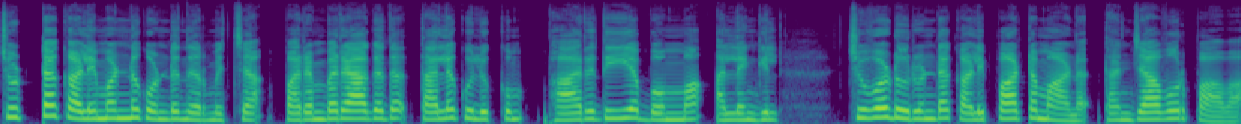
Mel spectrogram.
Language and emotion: Malayalam, neutral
